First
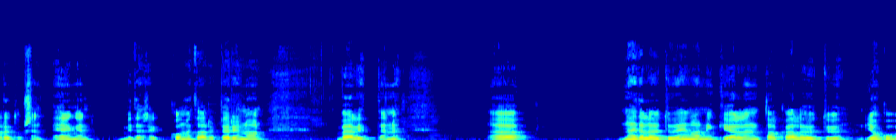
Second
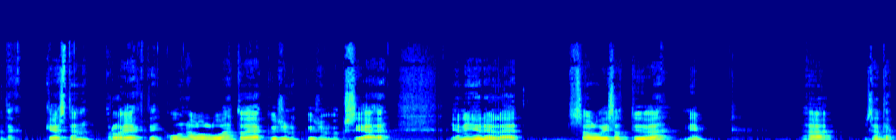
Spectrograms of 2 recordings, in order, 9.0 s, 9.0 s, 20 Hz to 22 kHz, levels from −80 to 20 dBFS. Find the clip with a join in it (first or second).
second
